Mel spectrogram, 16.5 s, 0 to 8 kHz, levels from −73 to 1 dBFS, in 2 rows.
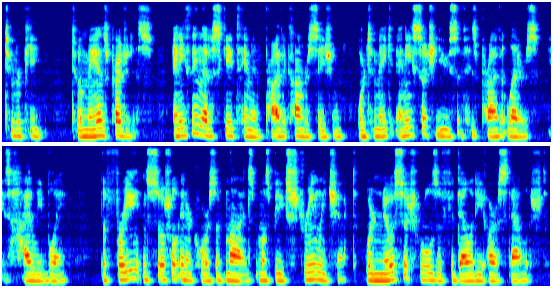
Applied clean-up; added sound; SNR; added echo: none; none; none; reverberation time 0.4 s.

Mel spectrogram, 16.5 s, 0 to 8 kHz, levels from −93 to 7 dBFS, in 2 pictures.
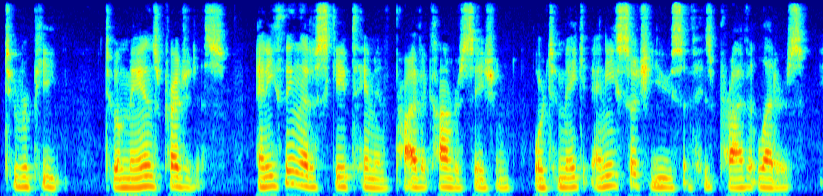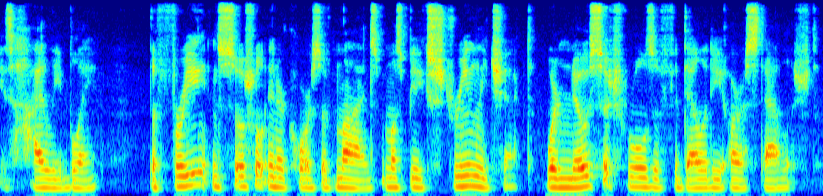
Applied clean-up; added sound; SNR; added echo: none; none; none; none.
